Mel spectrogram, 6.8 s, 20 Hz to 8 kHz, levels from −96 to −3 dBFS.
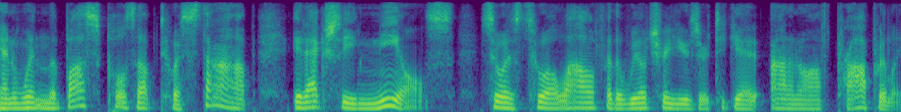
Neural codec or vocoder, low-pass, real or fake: none; 7.2 kHz; real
